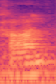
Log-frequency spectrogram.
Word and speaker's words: Caan: Or Caan? As yeah. But how do you pronounce the last name? I think Caan.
